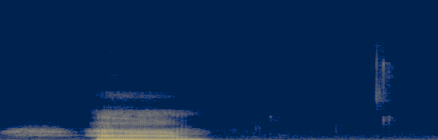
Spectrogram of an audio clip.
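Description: A man's voice: a short intake of breath, then one brief spoken word about half a second in, followed by quiet room tone with a faint click near the end.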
